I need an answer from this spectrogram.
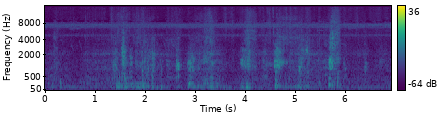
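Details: Big Rottweiler named Duke playing with a puppy in a back yard; several short bursts of barking and play noises, some overlapping, spaced irregularly across the seconds, with a steady background hum.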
